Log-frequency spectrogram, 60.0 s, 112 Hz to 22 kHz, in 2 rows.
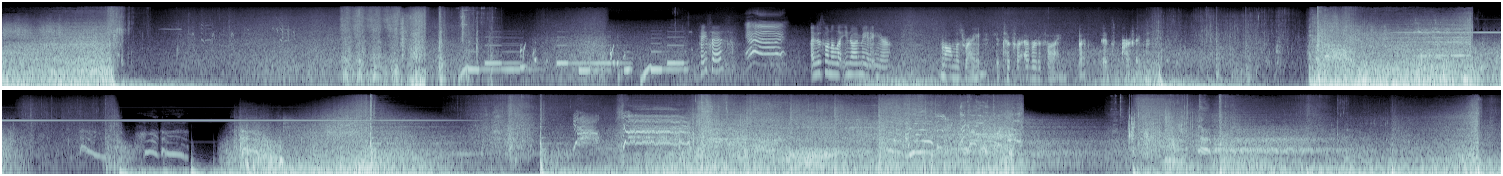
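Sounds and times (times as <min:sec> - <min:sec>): loud boom: 0:00.0 - 0:03.2, 0:26.1 - 0:30.2
churning water rush: 0:17.0 - 0:29.2, 0:39.1 - 0:42.4, 0:43.2 - 0:50.4
dramatic sound effects and music: 0:26.2 - 0:39.8, 0:43.9 - 0:59.9
high steady ringing tone: 0:27.7 - 0:39.5
low booms: 0:43.8 - 0:59.9
voices shouting for help: 0:47.7 - 0:50.4.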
